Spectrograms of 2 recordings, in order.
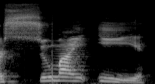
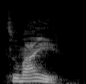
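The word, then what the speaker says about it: sumi-e: A Japanese ink illustration known as ink wash painting or sumai-e, S-U-M-I-E. Is that how do you pronounce that? – Sumai. – Okay, is that how you say that? Okay. Sumai-e.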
